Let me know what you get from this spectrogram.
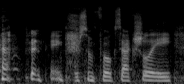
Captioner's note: laughter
